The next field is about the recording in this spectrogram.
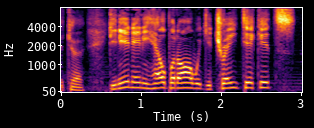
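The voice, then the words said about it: Imitated New York American accent. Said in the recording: “Some classic New York accents. The train staff speaking with that sort of New Jersey accent ... It's some sort of American accent. It's not necessarily the one that she did. But hey, there's that kind of New York thing.”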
